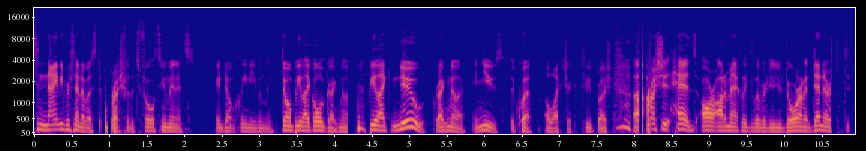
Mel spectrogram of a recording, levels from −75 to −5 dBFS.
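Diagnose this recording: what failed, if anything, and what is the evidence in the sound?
Silent gaps at 0.89, 4.18, 8.03 and 10.64 s, speech resuming as if it played on: likely Bluetooth dropout, with late packets discarded on the wireless playback link.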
